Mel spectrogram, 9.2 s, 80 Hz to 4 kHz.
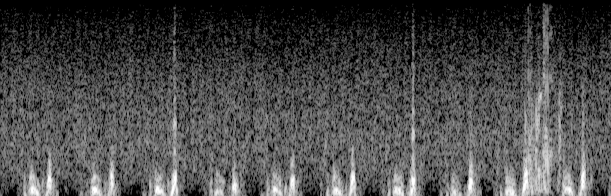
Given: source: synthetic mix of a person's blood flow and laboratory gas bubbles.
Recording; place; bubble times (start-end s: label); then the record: Doppler ultrasound of blood flow; precordium
7.84-8.29 s: bubbles
8.34-8.50 s: bubbles
From the record:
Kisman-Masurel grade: 211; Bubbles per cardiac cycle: several, 3 to 8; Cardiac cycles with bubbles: 1 to 10%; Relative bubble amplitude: barely perceptible (0.100 to 0.250); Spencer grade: 1 (occasional bubble signal discernible with the cardiac motion signal, with majority of cardiac periods free of bubbles); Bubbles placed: anywhere in the cardiac cycle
